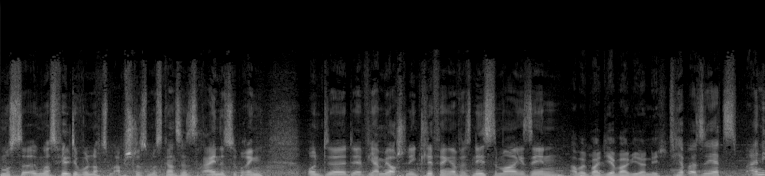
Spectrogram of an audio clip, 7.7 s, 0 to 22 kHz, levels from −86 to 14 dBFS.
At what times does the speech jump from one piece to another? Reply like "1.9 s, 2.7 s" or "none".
5.6 s, 6.7 s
